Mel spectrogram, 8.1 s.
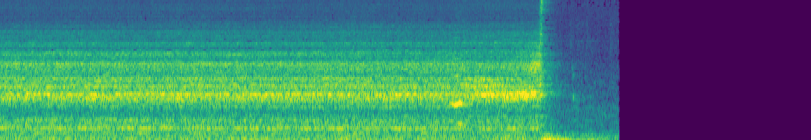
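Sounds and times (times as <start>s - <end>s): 
public toilet flushing: 0.0s - 5.6s.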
